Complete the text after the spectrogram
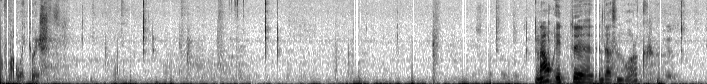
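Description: A man lectures, speaking calmly.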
